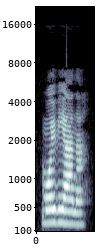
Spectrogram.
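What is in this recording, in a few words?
"мойвиана" Komi, female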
